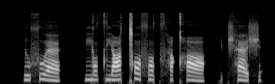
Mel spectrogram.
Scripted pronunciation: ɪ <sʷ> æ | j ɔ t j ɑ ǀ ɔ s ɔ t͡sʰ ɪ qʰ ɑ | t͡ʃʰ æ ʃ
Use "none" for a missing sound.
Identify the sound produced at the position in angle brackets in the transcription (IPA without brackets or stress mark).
sʷ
